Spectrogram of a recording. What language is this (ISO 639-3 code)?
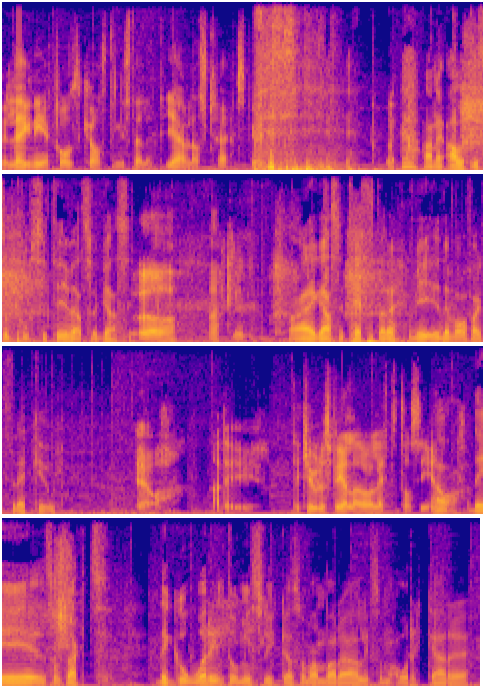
swe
